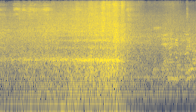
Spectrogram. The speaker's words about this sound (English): After more than a year, riding the subway for the first time was a nerve-wracking experience.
